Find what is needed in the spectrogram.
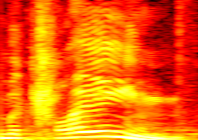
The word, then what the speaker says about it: McLean: Oh, Gareth McLean! – Yeah. – Hello, Gareth. – He's written at the bottom, pronounced McLean, just in case you weren't. Oh, pronounced McLean!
